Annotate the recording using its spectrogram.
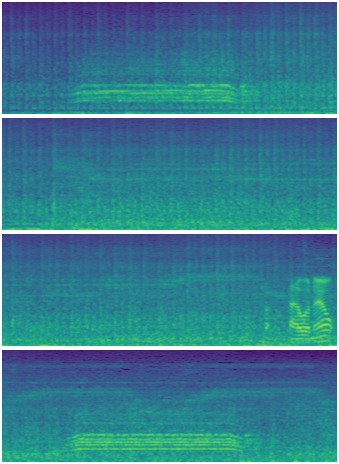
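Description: A steam locomotive whistle blows twice in long chords.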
